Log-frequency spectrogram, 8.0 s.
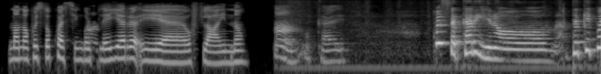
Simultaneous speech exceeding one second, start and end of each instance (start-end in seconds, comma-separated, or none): none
